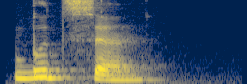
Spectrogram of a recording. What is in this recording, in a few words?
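"быдсӧн", Komi, female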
